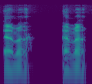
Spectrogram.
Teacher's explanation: Just Emma, Emma, Emma. Schwa sound again. At the end. It's not ah. It's not Emma.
